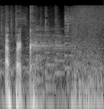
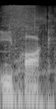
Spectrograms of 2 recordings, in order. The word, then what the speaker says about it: Epoch: last epoch or as i've been corrected flashed epic slashed epic it's wrong it's not how you pronounce it it is epoch indeed i asked the uh makers of the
